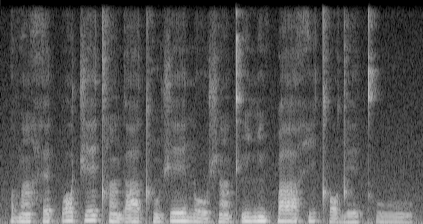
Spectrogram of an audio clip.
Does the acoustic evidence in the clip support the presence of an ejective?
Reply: yes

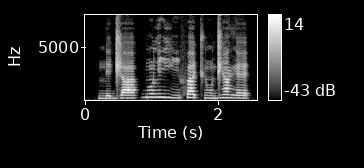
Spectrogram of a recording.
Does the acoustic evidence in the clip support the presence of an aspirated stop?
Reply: no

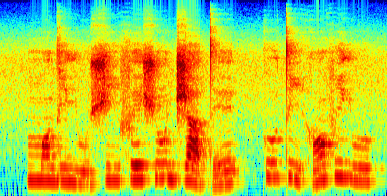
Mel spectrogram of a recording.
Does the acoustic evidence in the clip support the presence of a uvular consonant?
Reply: no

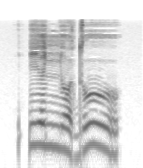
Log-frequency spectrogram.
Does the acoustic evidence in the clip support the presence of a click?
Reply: no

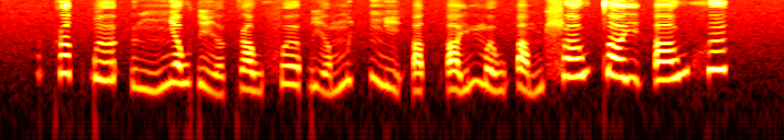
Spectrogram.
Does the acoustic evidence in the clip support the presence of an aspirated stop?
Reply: no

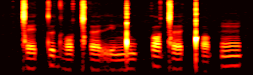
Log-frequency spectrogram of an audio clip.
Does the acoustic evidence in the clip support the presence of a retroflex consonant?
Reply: no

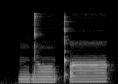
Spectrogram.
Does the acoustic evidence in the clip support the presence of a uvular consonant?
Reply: no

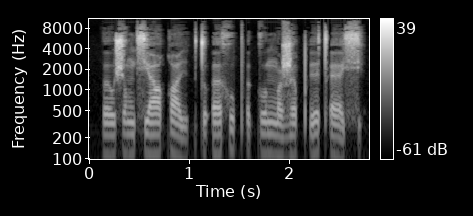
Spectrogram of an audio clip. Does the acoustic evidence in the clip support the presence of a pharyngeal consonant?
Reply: no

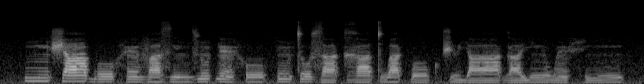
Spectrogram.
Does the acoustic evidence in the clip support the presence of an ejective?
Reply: no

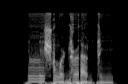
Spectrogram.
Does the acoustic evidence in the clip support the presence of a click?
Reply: no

